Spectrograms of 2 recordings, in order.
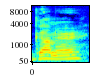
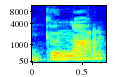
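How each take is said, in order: First: The name is said with an English pronunciation. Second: The name is said with a Swedish pronunciation. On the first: "instead of Gunnar" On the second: "it sounds a bit weird for you"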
